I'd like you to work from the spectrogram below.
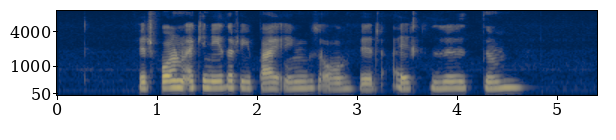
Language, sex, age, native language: Icelandic, female, 30-39, English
